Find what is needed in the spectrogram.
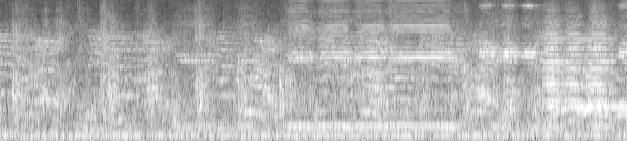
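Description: Faint, nearly silent ambience: a steady low hum with scattered faint pitched tones and distant voices, one tone held for over a second about halfway through.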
